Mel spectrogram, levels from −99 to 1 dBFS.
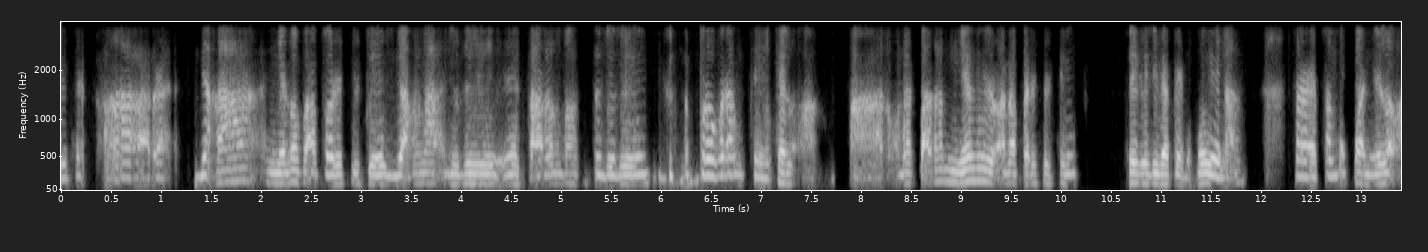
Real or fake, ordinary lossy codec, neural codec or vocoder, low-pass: fake; none; codec, 16 kHz, 1 kbps, FreqCodec, smaller model; 3.6 kHz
